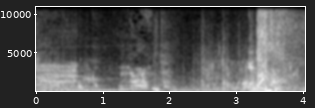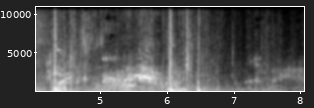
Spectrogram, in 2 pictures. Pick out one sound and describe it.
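A creature shrieks and groans nearby.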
